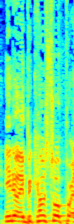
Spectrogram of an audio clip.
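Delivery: ordinary talk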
